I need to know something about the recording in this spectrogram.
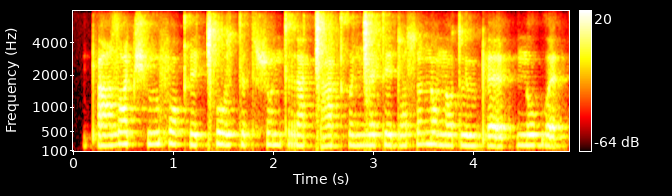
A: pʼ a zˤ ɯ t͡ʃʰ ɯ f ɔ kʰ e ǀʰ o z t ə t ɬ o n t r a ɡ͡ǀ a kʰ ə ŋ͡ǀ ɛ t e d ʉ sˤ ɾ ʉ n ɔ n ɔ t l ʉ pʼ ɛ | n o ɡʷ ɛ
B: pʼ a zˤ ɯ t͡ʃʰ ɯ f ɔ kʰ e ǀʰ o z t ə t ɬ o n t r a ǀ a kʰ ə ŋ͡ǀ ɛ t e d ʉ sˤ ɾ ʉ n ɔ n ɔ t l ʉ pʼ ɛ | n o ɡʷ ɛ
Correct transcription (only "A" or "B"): A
